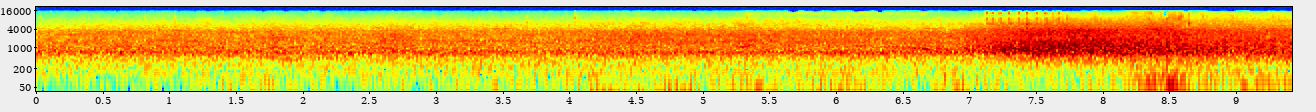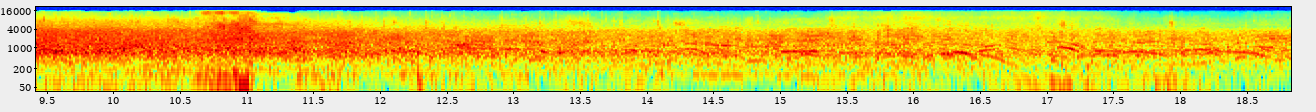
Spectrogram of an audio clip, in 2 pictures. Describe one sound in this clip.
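A large stadium crowd cheers and swells into a loud roar.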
